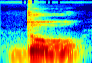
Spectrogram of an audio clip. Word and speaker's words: door: La porte en anglais, ça se dit door parce que les deux O sont prononcés avec le phonème O. O, le O long.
